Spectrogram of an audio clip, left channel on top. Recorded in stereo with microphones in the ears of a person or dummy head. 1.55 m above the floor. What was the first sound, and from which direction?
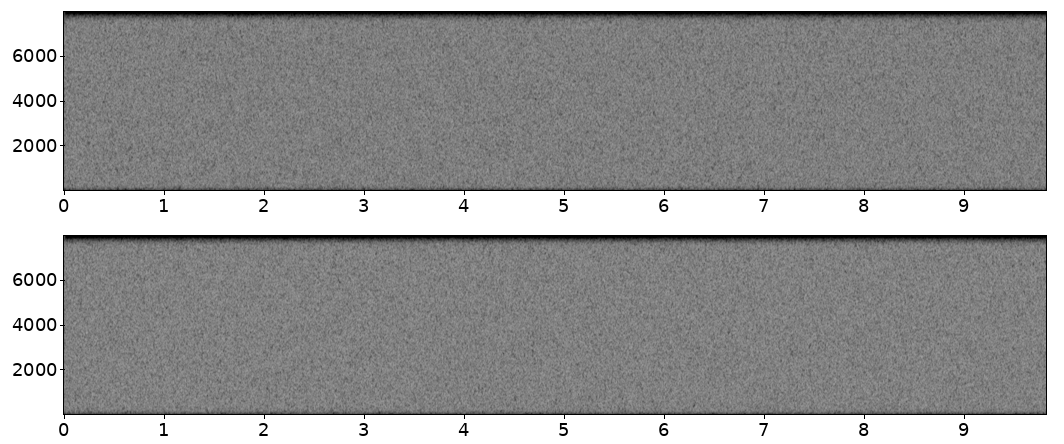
Only background noise.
